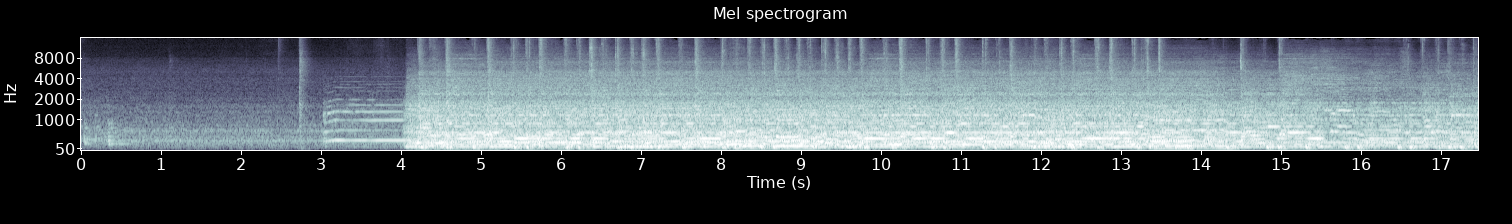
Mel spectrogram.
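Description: A solid-body electric guitar. After about three quiet seconds a single note rings out, and about a second later a loud, dense riff starts, strongly picked, and keeps going.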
